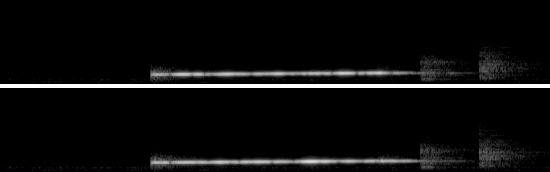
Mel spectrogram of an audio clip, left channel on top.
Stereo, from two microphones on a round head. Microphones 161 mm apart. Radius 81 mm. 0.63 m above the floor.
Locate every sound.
1.5 s an alarm: 25° left (ahead or behind), 0.9 m
4.2 s dishes clattering: 20° right (ahead or behind), 1.1 m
